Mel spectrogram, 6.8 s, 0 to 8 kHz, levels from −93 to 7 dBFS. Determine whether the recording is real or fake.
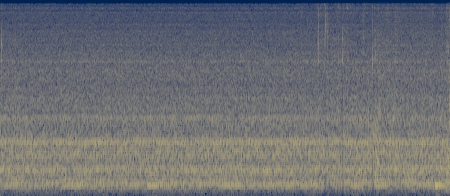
fake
